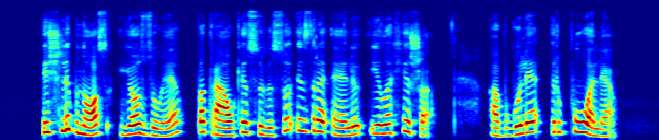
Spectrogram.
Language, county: Lithuanian, Vilnius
